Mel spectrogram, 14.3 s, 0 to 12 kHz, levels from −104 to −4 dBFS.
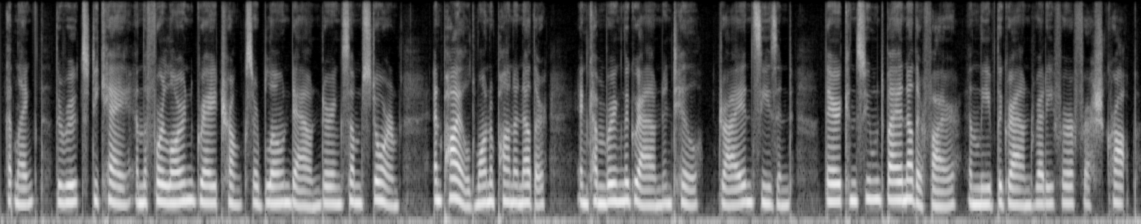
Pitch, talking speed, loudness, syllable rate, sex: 220 Hz, 180 wpm, -18 LUFS, 5.2 syllables/s, female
